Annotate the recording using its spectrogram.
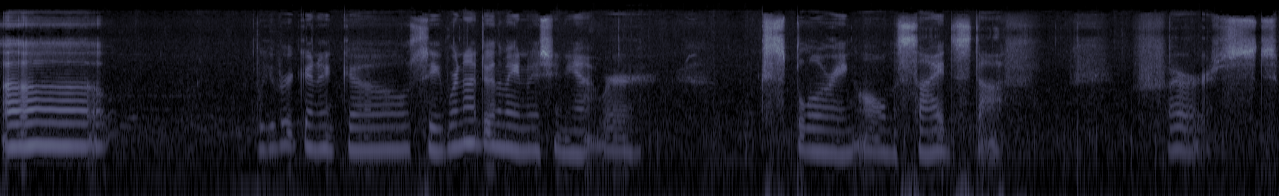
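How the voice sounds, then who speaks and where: With long, frequent pauses, a soft-spoken woman talks at a very slow pace amid audible room echo and noticeable background noise. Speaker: gaming streamer. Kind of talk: let's play commentary. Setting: alone in a room.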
